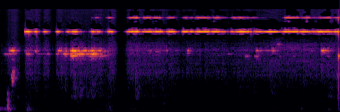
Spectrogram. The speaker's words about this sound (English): And I think the reason that I kept that clip is there aren't any EVPs or anything on the spirit box, but the temperature gauge does sound like Morse code.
